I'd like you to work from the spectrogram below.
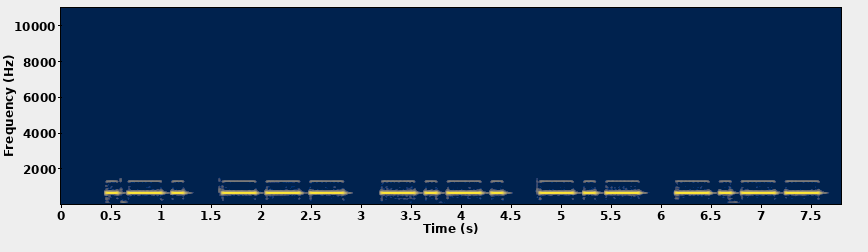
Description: Morse code, heard as a keyed tone, about 11 wpm, 660 Hz. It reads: ROCKY
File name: jh8cbh / 2022cw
